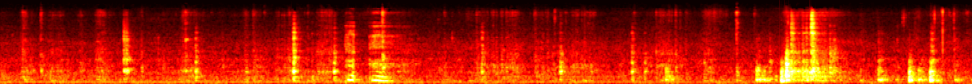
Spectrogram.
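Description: Hand weaving on a small tapestry loom: scattered light ticks and taps as a flat wooden stick and yarn are worked through the taut warp threads. There is a louder stretch of handling noise about ten seconds in.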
